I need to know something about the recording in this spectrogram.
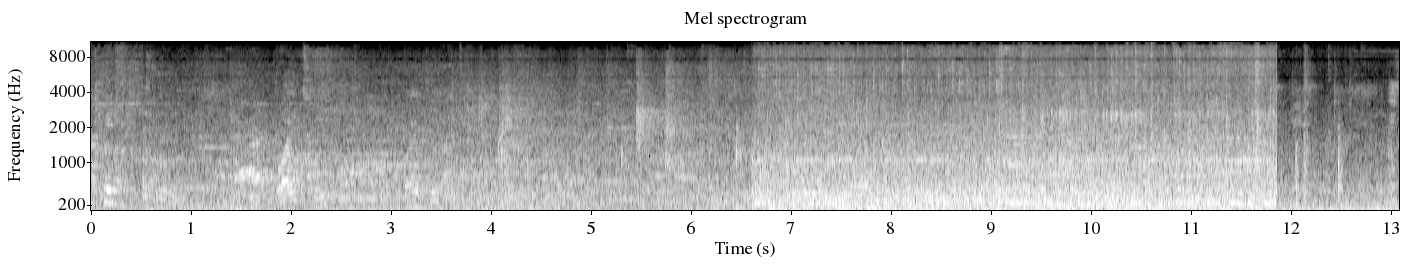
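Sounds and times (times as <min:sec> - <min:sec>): station concourse noise: 0:02.1 - 0:12.1
train humming and rushing: 0:06.1 - 0:11.9.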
